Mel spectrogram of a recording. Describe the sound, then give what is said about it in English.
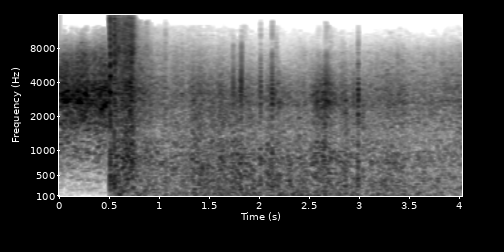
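A bombing in Gaza City: a sudden loud blast about half a second in, followed by a sustained heavy roar and rumble, with wind buffeting the microphone throughout. “The opening audio is from a bombing in Gaza City, recorded on July 29th by Russia Today.”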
